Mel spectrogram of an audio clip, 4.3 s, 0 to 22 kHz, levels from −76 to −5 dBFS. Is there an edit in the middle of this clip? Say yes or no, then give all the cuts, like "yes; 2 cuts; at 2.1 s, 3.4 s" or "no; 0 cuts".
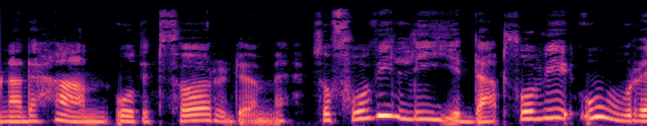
yes; 3 cuts; at 0.9 s, 2.0 s, 3.3 s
